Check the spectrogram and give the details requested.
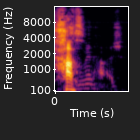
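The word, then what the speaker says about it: Hasan Minhaj: Yeah, but the real way you pronounce it, and this is a big deal because my parents are here. It's Hassan Minhaj. – Oh, sorry. So I talked over him. – Good, please. – So is the emphasis is on ha.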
